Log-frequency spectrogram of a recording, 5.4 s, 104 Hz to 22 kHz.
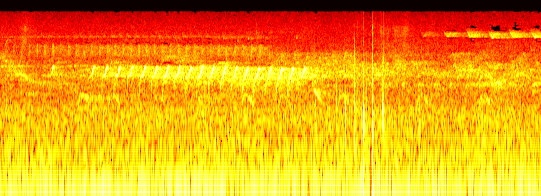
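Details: Pileated Woodpecker, Potowomut, Rhode Island, 21 May 2011: a fast, even series of about twenty loud, high 'kuk' notes lasting two seconds, then a few sharp clicks and a thin high whistle.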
